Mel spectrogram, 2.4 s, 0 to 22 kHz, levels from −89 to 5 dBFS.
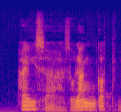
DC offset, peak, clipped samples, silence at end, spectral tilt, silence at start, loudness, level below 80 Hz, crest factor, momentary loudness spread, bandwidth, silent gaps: under 0.1%; -6 dBFS; under 0.1%; 0 s; -5 dB/octave; 0.35 s; -27 LUFS; -54 dBFS; 20 dB; 11 LU; 15 kHz; none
